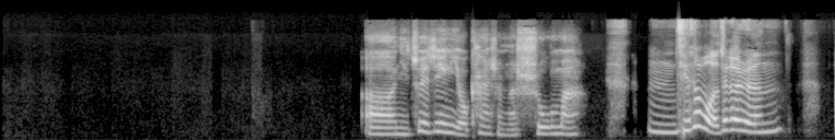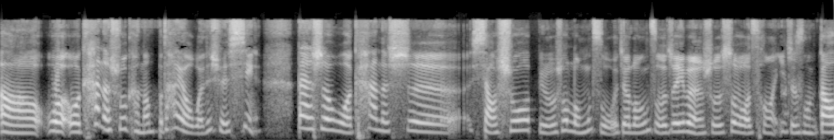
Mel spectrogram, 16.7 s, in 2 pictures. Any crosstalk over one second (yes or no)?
no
